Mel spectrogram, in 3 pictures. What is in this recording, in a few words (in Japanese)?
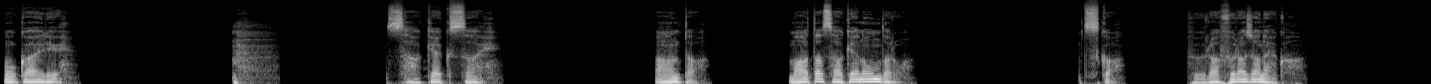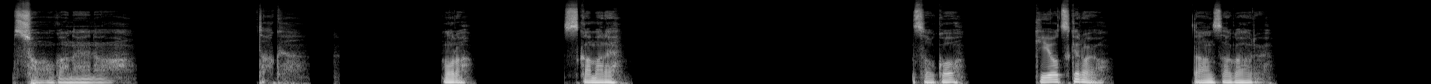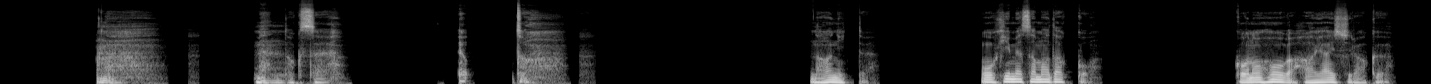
voice 闇 COOL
